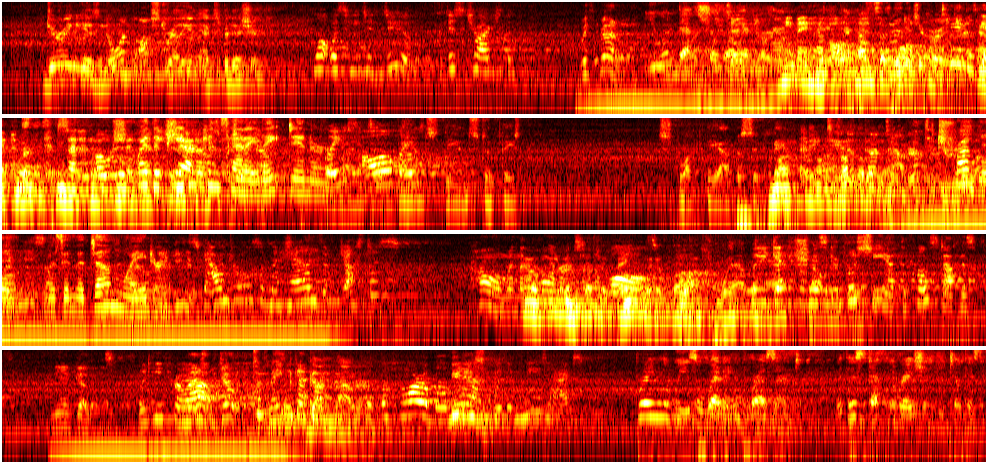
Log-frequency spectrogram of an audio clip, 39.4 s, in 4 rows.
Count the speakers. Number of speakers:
ten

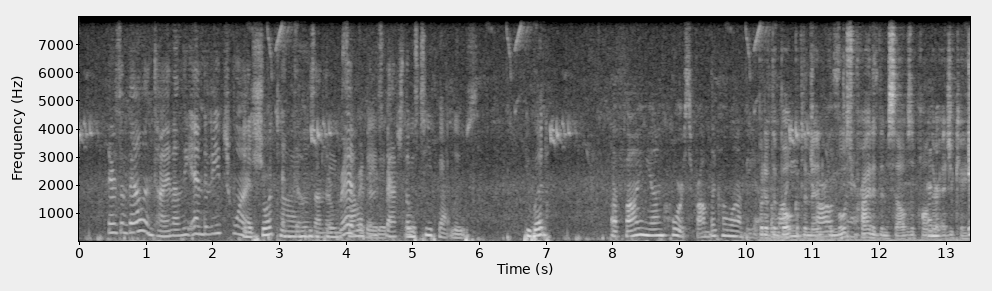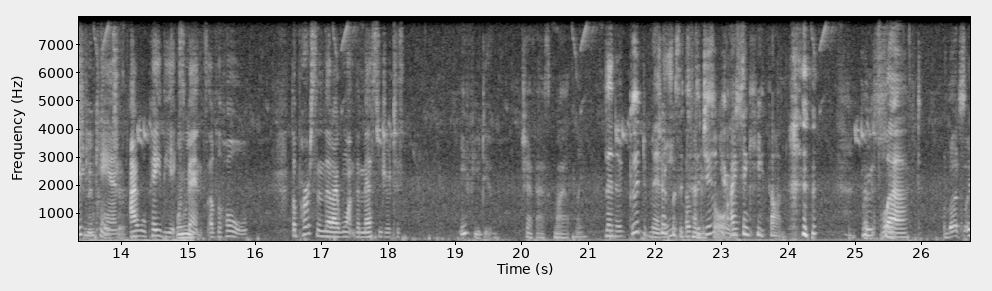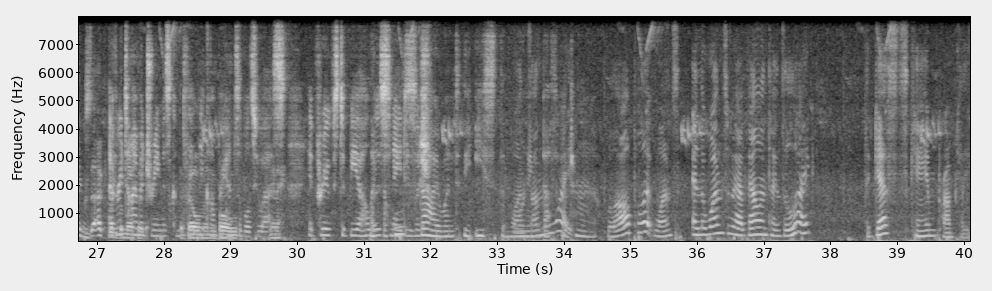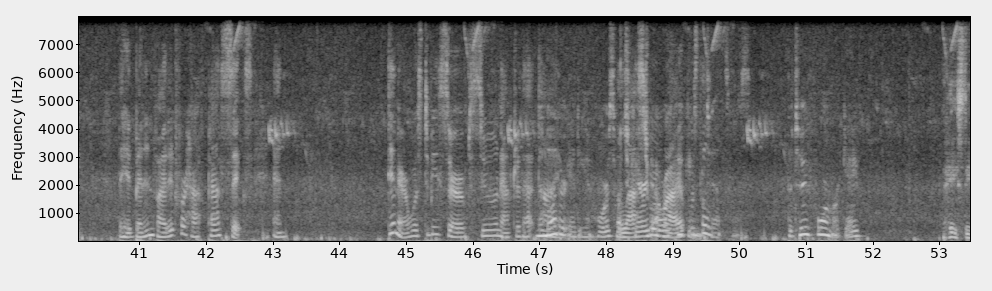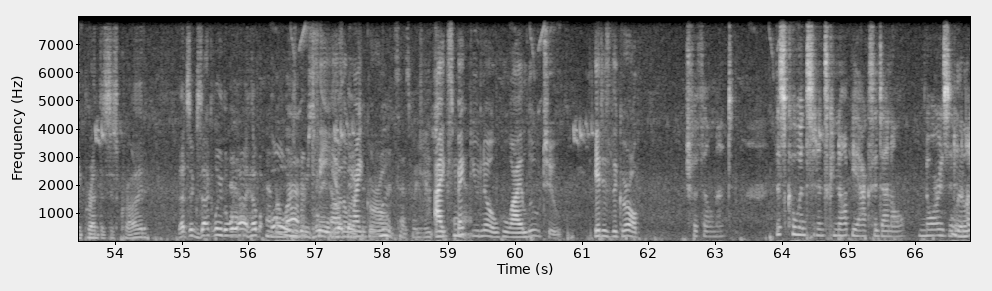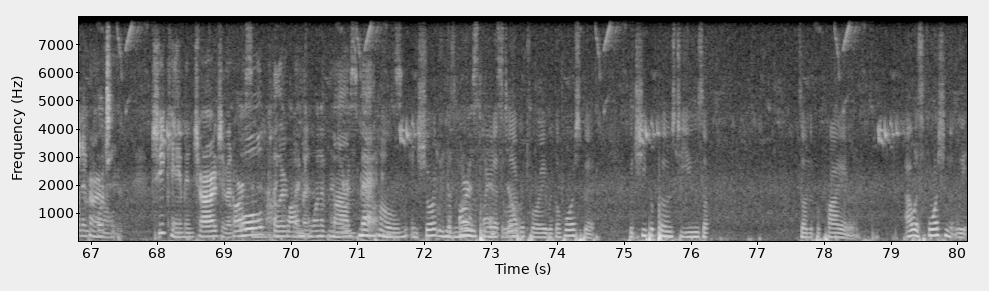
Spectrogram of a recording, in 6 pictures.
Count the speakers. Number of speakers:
ten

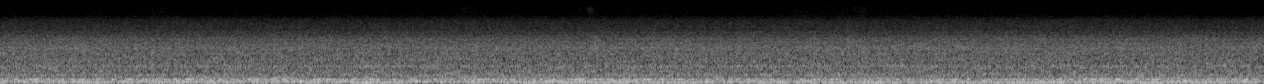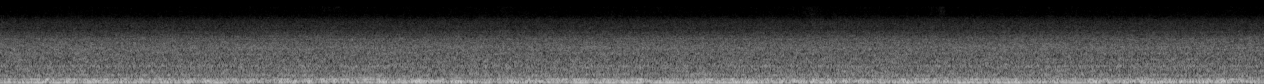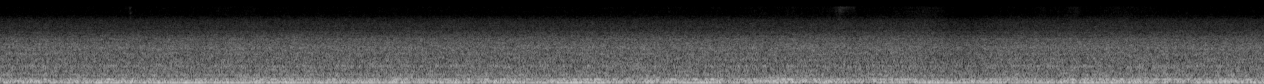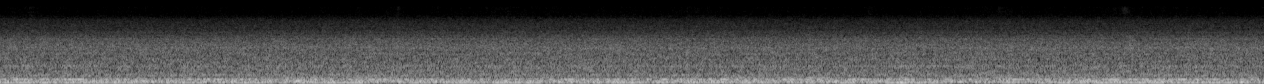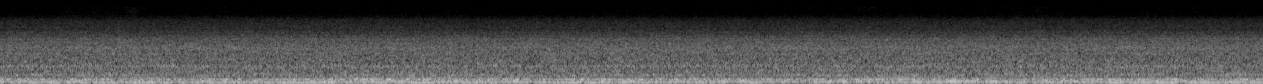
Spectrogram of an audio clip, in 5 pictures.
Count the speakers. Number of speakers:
zero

